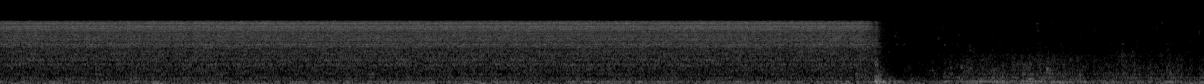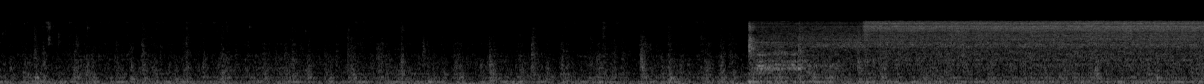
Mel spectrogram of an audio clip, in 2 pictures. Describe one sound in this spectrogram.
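A washing machine hums and hisses steadily.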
